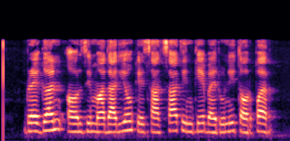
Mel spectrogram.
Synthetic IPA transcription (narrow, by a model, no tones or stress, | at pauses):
ɖɾeːɡənɔːɾzɪmːaːd̪aːɾijõkesaːt̪ʰsaːt̪ʰɪnkebɛːɾuːnit̪ɔːɾpɐɾ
